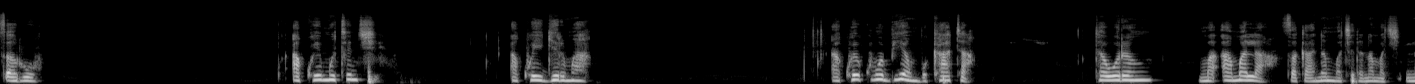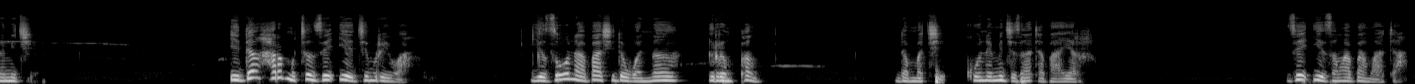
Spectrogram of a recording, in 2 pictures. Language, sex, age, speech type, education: Hausa, female, 46-60, spontaneous, tertiary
